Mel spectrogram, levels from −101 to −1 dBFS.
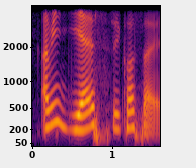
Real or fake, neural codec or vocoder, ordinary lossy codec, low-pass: real; none; none; 3.6 kHz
